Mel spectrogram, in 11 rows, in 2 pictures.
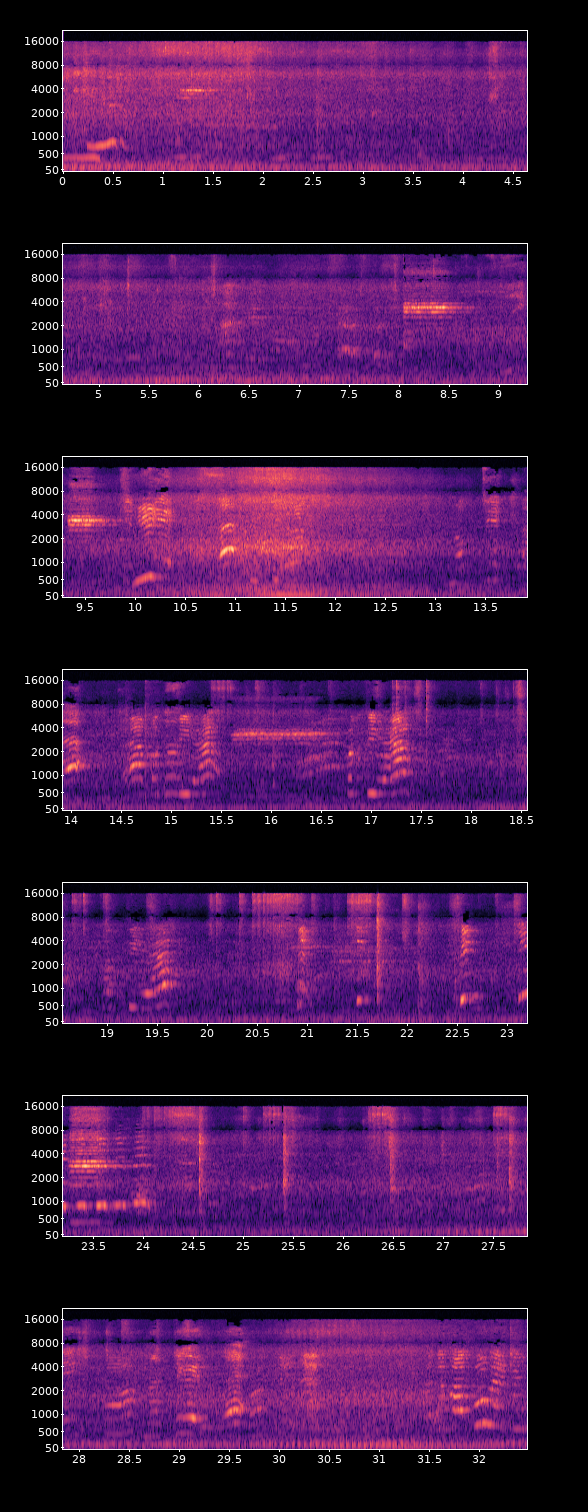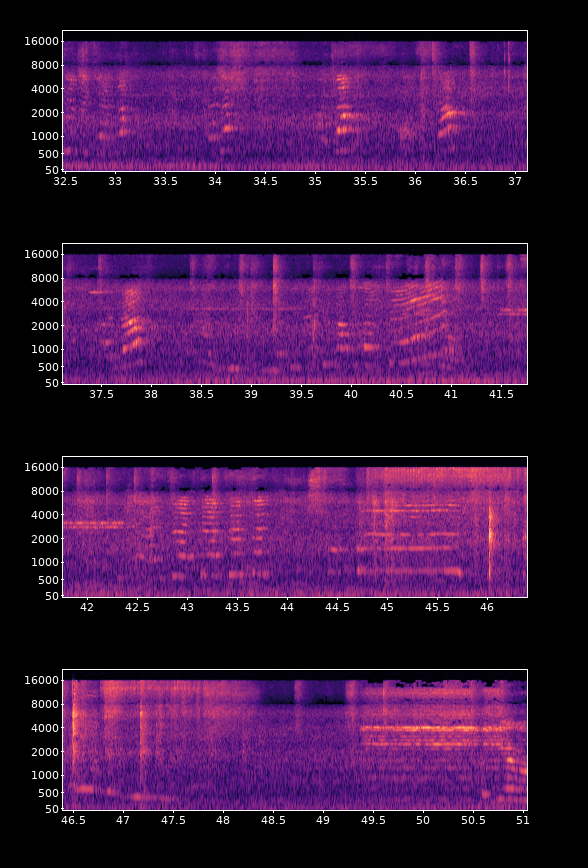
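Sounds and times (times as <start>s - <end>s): young children calling and squealing: 0.0s - 51.0s
children calling out: 6.2s - 12.2s, 13.3s - 17.6s, 22.4s - 24.9s, 37.2s - 48.2s.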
